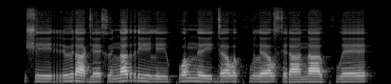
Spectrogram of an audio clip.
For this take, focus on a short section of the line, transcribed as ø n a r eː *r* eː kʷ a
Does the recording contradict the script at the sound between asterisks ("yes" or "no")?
yes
